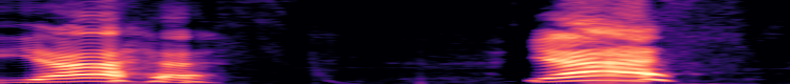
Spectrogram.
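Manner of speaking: loud high triumphant yes; yelled yes. Real, not acted. Streamer winning the fifty-fifty, loud high yes. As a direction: shout it with a fist pump.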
